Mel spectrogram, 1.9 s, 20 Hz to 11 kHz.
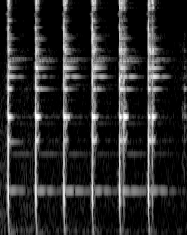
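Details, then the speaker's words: Caravan wheel bearing service: six hammer taps about every 0.3 seconds on a race driver, each ringing clear and metallic; tone changes once race is fully seated in the hub, not yet seated here. "we're listening for that to change right which what that will mean is that this race here is seated all the way down inside the Hub"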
